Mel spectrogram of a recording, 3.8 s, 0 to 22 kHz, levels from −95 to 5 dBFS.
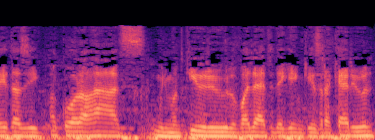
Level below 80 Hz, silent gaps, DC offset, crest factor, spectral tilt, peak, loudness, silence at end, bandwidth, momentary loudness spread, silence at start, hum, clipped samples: -20 dBFS; none; under 0.1%; 12 dB; -6.5 dB/octave; -2 dBFS; -14 LUFS; 0 s; 10.5 kHz; 5 LU; 0 s; none; under 0.1%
